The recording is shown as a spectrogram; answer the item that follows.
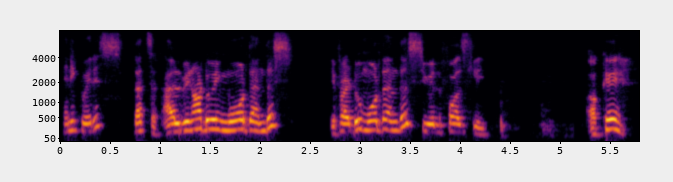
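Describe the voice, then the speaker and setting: A man's voice: high-pitched, brisk, darkish tone. A man teaching a coding lesson, talking through each line as he types, repeating himself and calling the viewers "guys". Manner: talks through code as he types, many repeats, says "guys" and "sir". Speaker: programming instructor. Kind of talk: screen-recorded coding tutorial.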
